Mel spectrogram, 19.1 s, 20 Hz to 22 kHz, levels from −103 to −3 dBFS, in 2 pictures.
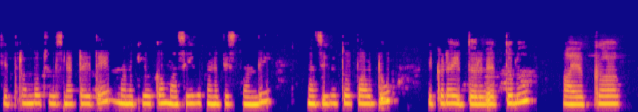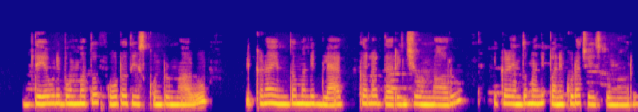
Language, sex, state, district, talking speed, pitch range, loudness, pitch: Telugu, female, Andhra Pradesh, Chittoor, 95 wpm, 235-260 Hz, -18 LUFS, 245 Hz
